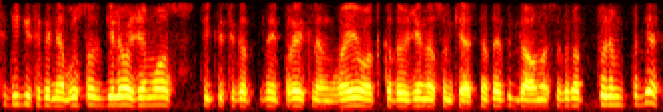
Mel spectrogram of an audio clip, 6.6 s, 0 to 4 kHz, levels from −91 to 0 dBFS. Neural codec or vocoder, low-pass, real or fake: none; 3.6 kHz; real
